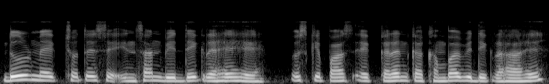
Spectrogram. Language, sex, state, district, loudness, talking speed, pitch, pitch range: Hindi, male, Arunachal Pradesh, Papum Pare, -16 LUFS, 220 wpm, 170 Hz, 155-180 Hz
